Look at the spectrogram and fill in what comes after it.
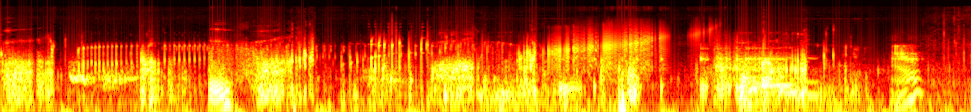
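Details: Sound-effect recording of an upset stomach: continuous low gurgling and rumbling with bubbly squelches; stomach rumbling.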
